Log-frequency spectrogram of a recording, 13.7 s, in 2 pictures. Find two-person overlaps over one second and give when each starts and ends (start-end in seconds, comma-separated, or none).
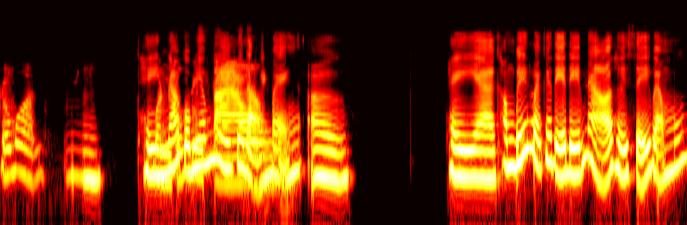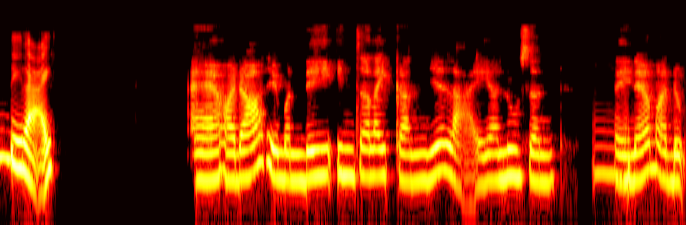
1.5-2.8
